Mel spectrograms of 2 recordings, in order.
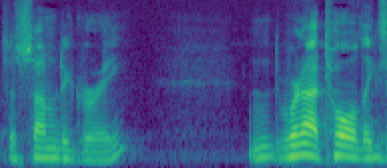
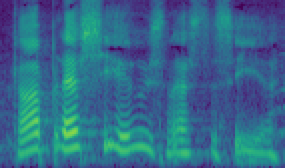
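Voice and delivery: fake cheerful greeting; 6 semitones higher, 4 dB quieter than usual. Fake smiling churchgoers after fight.

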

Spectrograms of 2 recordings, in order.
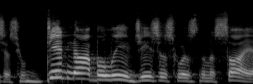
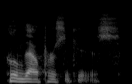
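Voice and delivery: voice of Jesus; 4 semitones lower, 5 dB quieter than usual. Acted. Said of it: "And he said unto me".

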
